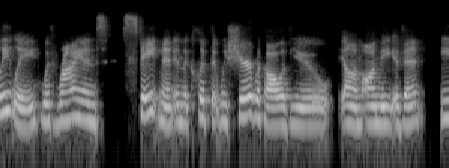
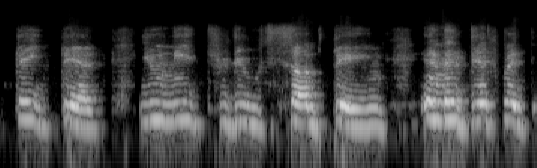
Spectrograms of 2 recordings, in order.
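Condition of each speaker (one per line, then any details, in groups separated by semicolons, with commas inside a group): No condition
Cerebral palsy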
